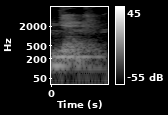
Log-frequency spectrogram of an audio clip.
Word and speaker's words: gangue: हैं, are known as, इसके spelling याद रखिए GANGUE, गैंग, ठीक है ना।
